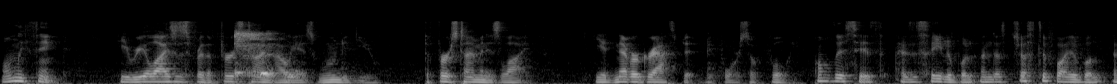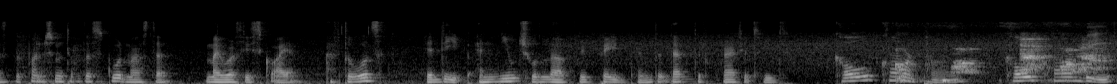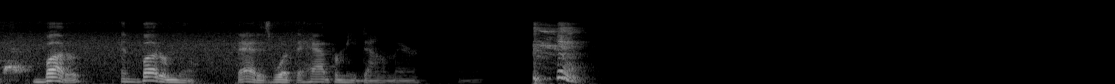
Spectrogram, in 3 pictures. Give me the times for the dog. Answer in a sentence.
You can hear the dog from 20.1 to 22.6 s.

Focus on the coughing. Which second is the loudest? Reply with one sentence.
The volume of the coughing peaks at 3 seconds.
